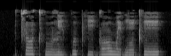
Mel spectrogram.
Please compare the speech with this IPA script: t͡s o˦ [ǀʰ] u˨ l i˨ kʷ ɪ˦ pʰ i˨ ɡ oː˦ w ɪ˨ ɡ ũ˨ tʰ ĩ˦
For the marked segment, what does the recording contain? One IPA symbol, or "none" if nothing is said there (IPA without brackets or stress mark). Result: tʰ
